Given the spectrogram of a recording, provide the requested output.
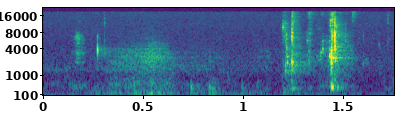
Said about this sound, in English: I'm going to take a little sip of water here just for a moment.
